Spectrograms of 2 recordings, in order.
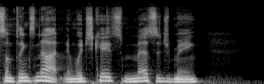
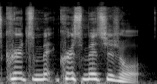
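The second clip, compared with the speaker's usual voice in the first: fumbled name; 8 semitones higher than usual. Real, not acted. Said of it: "I can't say Mitchell".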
